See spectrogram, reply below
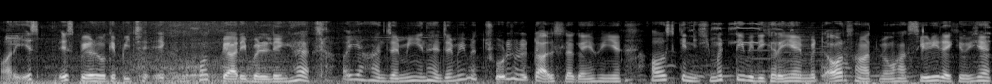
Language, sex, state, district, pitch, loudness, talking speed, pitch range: Hindi, male, Madhya Pradesh, Katni, 155 Hz, -19 LUFS, 240 wpm, 140-190 Hz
